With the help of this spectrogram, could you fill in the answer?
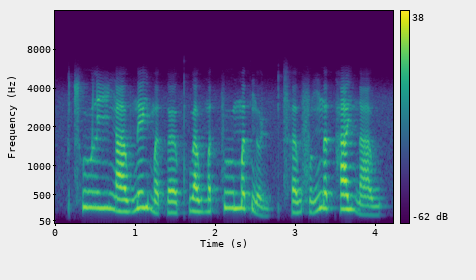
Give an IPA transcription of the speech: t͡sʰuː˥liː˥ ŋaː˧wn̪e˥j mɐ˨k̚œː˧ kʷʰaː˧wmɐ˧k̚fuː˥ mɐ˥k̚n̪ɵ˨˩ɥ | t͡sʰɐ˨˧w fʊ˨˥ŋn̪ɐ˥k̚haː˥j n̪aː˨w

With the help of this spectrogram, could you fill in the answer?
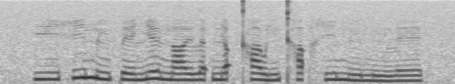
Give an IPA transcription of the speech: ji˨hi˦mĩ˨ pe˨ɲe˦˨ɪ̯ na˦ɪ̯lɛ˦ʔɲä˦ʔ kʰa˦˨ʊ̯jĩ˦˨kʰä˦ʔ hi˦ mĩ˨nĩ˨le˦

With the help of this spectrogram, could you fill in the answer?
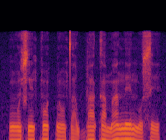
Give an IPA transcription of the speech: ŋɔ̃˧ɕẽ˧ kɔ̃˦t̚ lɔ̃˧t̪a˨˩w ba˦ka˥˧m ã˦n̪e˦ n̪o˥˧se˥˧

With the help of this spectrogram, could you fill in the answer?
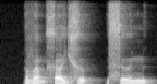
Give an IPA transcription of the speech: va̰˧˨mxa˧˩jɣə˦˥p̚ | sə˨˩n

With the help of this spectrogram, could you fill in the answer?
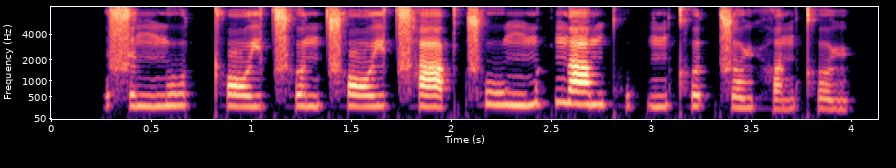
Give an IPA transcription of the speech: sɪ˨ŋn̪uː˨t̚ t̪ʰɔː˨jt͡sʰɵ˨nt͡sʰɔː˨˧j t͡sʰaː˧k̚ t͡sʰuː˧ŋmɪ˥k̚ n̪aː˥mkʷʰɪ˧k̚ɵ˧nkʰɵ˧t̚ sɵ˨ɥhɐ˨˩n kʰɵ˨˩ɥ

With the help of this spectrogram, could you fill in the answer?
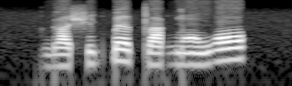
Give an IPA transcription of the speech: ɡa˨ʃi˨˦k͡pɛ˦˨ ta˨˦ɡ͡bɔ̃˧ wɔ˦

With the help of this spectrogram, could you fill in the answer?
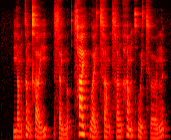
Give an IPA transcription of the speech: jɐ˨˥mkɐ˨˥ŋkʰɐ˨˥j | sɐ˨˩j n̪ʊ˥k̚ t͡sʰaː˥jkʷaː˨˥jt͡sʰɐ˨m t͡sʰɐ˨˥ŋhɐ˨˥m kʷʰɐ˨jt͡sʰɵ˨˥n

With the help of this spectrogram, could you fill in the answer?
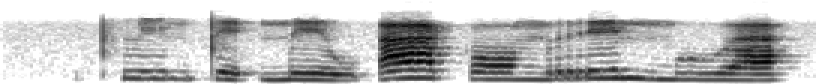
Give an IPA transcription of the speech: pʰli˧nte˨˩ʔ meː˨˩wʔaː˥˩kɔː˧ŋ re˥˩nmu˧a̯

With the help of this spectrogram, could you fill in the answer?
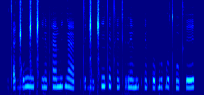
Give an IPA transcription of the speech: tʼæɡ͡ǁo ŋ͡ǁẽǁʰiɾẽpʰæ̃ mi ɡæ̃ | teɡ͡ǁẽǁʰĩ tẽtʰẽkʰrẽ bũpʰẽpʰoɓu ɓotʰũ kʰe

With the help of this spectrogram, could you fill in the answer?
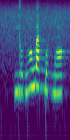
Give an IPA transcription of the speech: jo˨ɡɔ̃˧wa˧ ɡ͡bɔ˧ɡ͡bɔ̃˧

